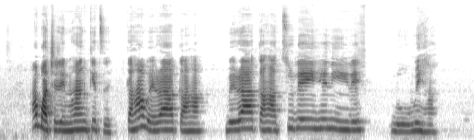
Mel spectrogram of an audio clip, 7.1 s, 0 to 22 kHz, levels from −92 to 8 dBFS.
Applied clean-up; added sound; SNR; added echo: none; none; none; none.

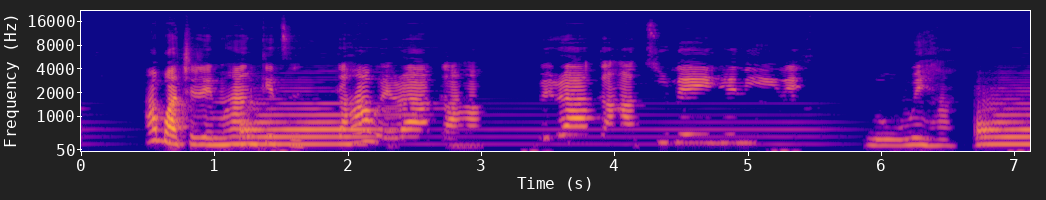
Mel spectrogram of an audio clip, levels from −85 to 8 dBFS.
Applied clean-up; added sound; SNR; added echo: classical method spectral subtraction.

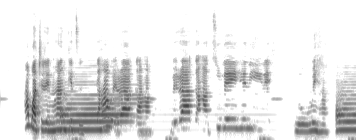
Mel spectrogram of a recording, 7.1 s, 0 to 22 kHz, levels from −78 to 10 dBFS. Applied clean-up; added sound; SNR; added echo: classical method Wiener filter.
